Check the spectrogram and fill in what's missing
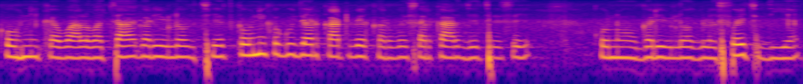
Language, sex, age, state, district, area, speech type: Maithili, female, 60+, Bihar, Madhepura, urban, spontaneous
